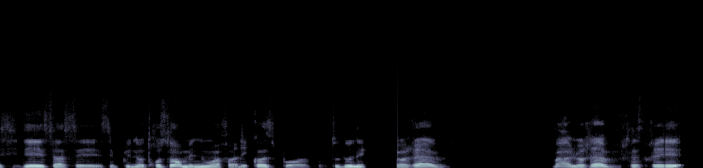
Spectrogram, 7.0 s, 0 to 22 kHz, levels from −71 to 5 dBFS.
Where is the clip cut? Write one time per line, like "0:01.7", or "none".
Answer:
0:04.0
